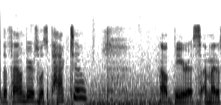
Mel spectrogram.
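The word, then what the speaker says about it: Alberius: Isn't that one of the 6 great worms that Alberia the Founders was packed to? Alberis. I might have said that name wrong. I might have read it as Albira.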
